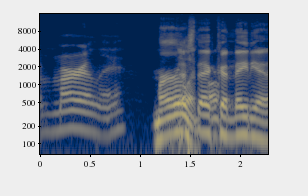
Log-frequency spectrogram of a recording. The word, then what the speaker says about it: Maryland: Keith, let me just tell you, don't say Maryland. No, it's Merlin. You got to say it like you from here, Merlin.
